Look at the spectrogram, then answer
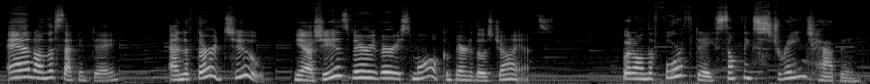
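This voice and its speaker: A woman hosting a children's story time, reading aloud expressively and explaining things simply to young listeners. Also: on the high side.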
